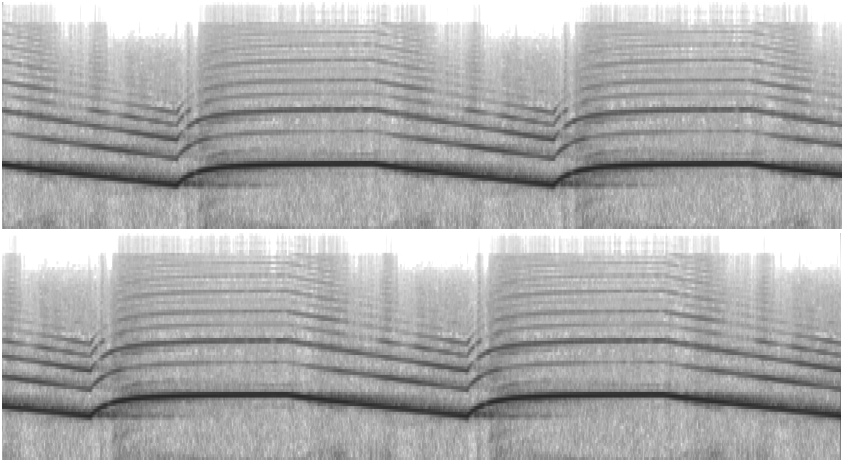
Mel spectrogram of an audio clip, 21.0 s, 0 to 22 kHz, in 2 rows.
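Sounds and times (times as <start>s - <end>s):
police siren wailing: 0.0s - 20.9s.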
